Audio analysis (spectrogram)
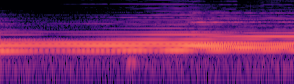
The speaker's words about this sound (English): So the piece is called... there we go. This is the glass harmonica version.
